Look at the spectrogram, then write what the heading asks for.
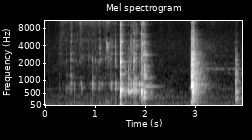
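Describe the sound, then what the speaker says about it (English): Silicone spoon knocking and scraping in a pot of heating canned milk, a few soft clinks followed by sharper clanks, with a last faint tap near the end. "I have my silicone spoon here to kind of keep things stirring around"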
